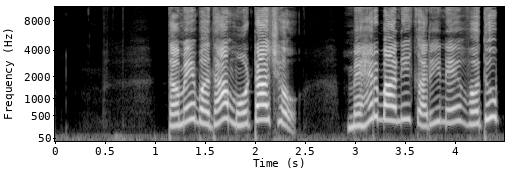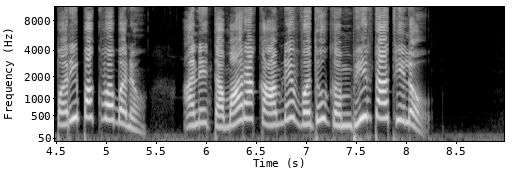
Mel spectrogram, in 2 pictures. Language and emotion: Gujarati, angry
